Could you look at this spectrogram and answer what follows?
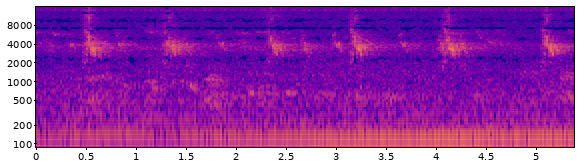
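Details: A rusty-collared seedeater (coleiro pardo) sings a "mateiro"-style song used as a tutor recording for young birds, repeating sharp, high, down-slurred notes about once a second over a steady low hum.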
